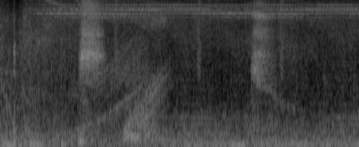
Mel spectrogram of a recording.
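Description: Energy blasts fire in quick hissing bursts.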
